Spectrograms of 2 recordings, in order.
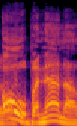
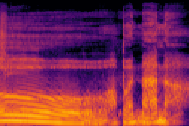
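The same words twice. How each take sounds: First: The "oh" is short and punchy. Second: The "oh" is long, drawn out and sensual.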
